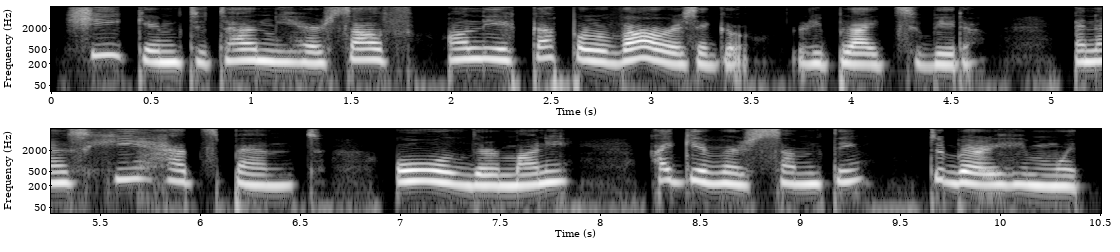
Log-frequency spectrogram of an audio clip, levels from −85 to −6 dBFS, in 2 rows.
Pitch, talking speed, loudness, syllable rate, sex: 235 Hz, 170 wpm, -18 LUFS, 4.8 syllables/s, female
